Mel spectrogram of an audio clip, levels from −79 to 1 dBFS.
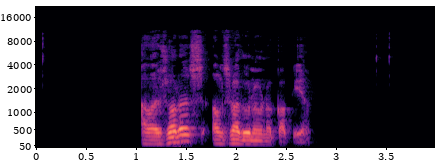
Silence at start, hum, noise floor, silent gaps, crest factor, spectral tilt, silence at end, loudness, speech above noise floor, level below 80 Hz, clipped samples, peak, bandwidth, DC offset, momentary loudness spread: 1.05 s; none; under -90 dBFS; none; 20 dB; -5 dB/octave; 1.25 s; -26 LUFS; over 65 dB; -68 dBFS; under 0.1%; -10 dBFS; 11.5 kHz; under 0.1%; 15 LU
